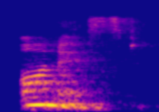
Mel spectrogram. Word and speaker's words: honest: The next one is honest, HONEST. It's not honest, it's honest. We take start from a vowel sound O.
